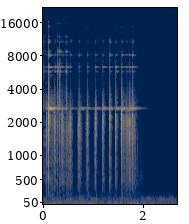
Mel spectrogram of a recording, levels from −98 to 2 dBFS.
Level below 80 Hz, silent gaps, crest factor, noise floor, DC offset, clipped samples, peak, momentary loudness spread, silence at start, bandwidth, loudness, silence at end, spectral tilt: -72 dBFS; none; 32 dB; -71 dBFS; under 0.1%; under 0.1%; -8 dBFS; 13 LU; 0.05 s; 16 kHz; -37 LUFS; 0.75 s; 2.5 dB/octave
